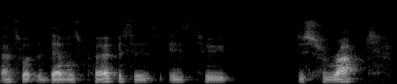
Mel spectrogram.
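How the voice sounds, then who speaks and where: A man speaks with an Australian accent. His pace is very slow. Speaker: podcast host. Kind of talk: faith-based self-help monologue. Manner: halting, self-correcting.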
